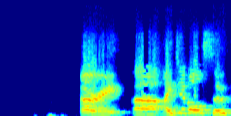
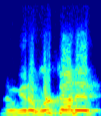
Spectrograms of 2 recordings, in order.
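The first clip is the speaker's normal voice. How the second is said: much louder, higher insistence; emphatic promise; 4 semitones higher, 9 dB louder, faster than usual. Real, not acted. Host promising Hamilton a better pitch, emphatic promise. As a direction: punch it up as a loud assurance.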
